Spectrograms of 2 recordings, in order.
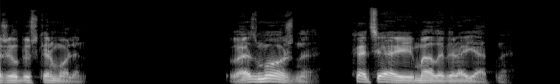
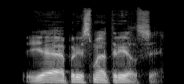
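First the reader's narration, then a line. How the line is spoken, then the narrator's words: Calm. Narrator (Russian): спокойно сказал Вольво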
